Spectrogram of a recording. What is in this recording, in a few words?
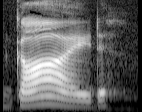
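"guide", English word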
